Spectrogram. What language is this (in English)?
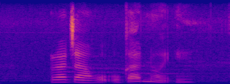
Northern Sotho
